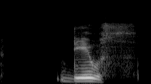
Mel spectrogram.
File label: voice message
